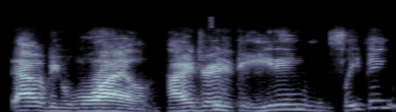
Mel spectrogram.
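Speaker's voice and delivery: high-pitched sarcastic disbelief; mock incredulity. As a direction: act scandalized at the very idea, pitch climbing. Mocking non-athlete arm wrestlers' disbelief.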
